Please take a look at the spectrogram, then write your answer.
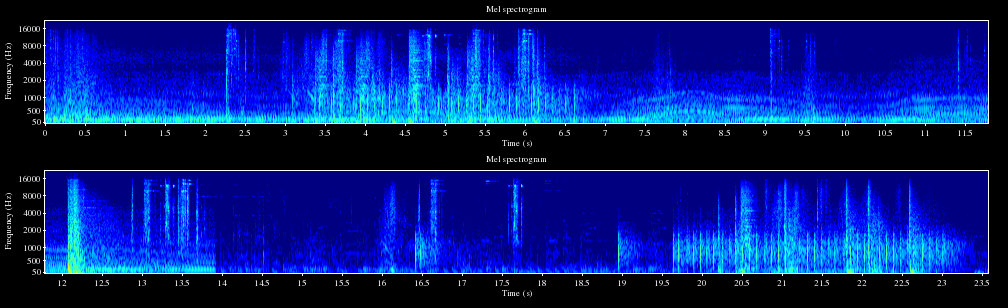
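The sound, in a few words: gunfire in a video game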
